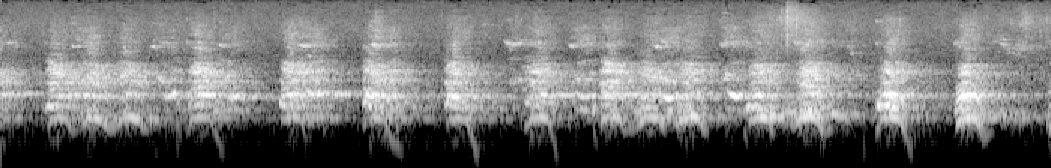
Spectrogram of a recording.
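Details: Two Basset Hounds bay while trailing a rabbit, their deep, ringing voices repeated about twice a second.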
